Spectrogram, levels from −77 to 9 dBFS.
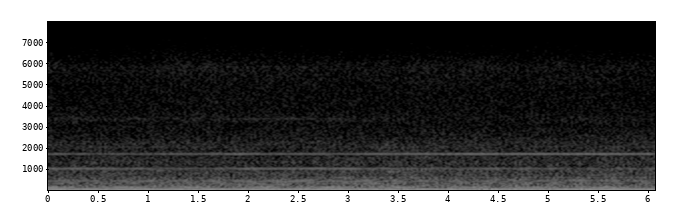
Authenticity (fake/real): real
